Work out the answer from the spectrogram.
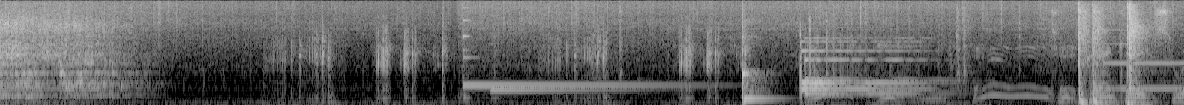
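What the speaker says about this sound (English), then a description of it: "toilet." A cartoonish toilet flush rushes loudly in the restaurant game Cook, Serve, Delicious, mixed with chiming bell tones and short game sound effects.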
